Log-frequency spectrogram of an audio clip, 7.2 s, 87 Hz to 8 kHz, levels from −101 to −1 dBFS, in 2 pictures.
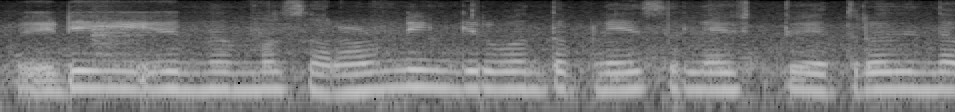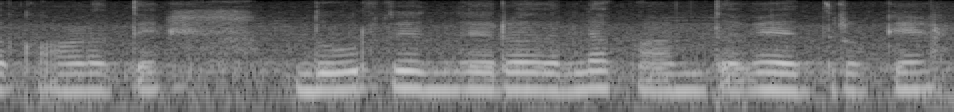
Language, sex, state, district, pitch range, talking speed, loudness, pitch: Kannada, female, Karnataka, Bellary, 210-220 Hz, 110 wpm, -31 LUFS, 215 Hz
